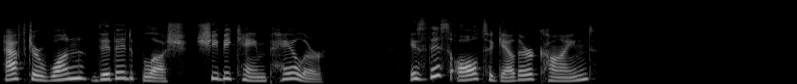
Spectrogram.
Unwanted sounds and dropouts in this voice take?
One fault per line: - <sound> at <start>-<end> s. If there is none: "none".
none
